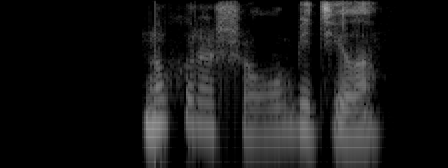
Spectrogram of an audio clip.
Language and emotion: Russian, neutral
